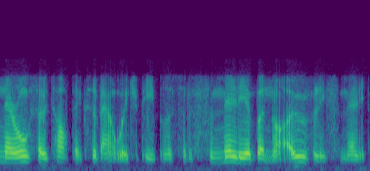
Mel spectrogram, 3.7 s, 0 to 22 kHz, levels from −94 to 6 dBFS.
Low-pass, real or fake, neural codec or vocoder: 5.4 kHz; real; none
